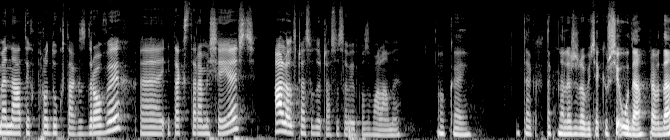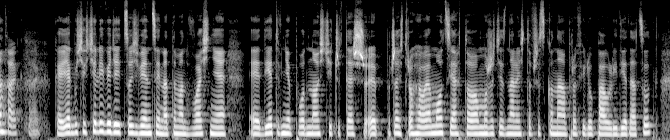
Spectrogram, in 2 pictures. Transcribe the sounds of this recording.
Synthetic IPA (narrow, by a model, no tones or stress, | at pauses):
mɘnat̪ɘxpɾɔd̪ukt̪aɣzd̪ɾɔvɘxit̪akst̪aɾamɘɕɛjɛɕt͡ɕalɛɔt̪t͡ʂasud̪ɔt͡ʂasusɔbʲjɛpɔzvalamɘ | ɔkɛj | it̪akt̪aknalɛʐɘɾɔbʲit͡ɕjakjuʂɕɛud̪apɾavd̪at̪akt̪a̰kɔkɛjjaɡ̚bɘɕt͡ɕɛxt͡ɕelʲivʲjed͡ʑet͡ɕ̚t̪sɔʑvʲjɛnt̪sɛjnat̪ɛmad̪vwaɕɲɛd̪ʲjɛt̪ɘvɲɛpwɔd̪nɔɕt͡ɕit͡ʂɘ̥t̪ɛʂpɔ̥t͡ʂɘ̥t̪at͡ɕt̪ɾɔxɛɔɛmɔt̪sʲjaxt̪ɔmɔʐɛt͡ɕɛznalɛɕt͡ɕʲt̪ɔfʂɘst̪̚kɔnapɾɔfʲilupawlʲid̪ʲjɛt̪at̪sut̪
